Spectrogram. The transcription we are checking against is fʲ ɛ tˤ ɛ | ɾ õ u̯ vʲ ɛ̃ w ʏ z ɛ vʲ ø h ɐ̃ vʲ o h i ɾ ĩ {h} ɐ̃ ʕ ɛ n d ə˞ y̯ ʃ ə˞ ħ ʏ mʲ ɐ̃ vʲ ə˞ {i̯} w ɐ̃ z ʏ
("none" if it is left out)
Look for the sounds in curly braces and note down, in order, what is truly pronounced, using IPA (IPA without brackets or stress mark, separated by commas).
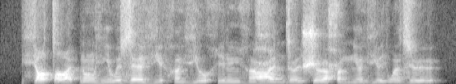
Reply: ɦ, i̯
